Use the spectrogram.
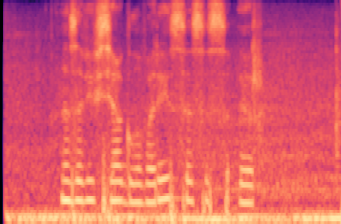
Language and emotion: Russian, neutral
